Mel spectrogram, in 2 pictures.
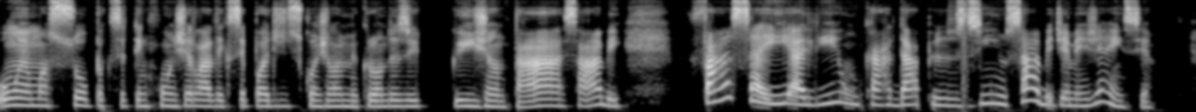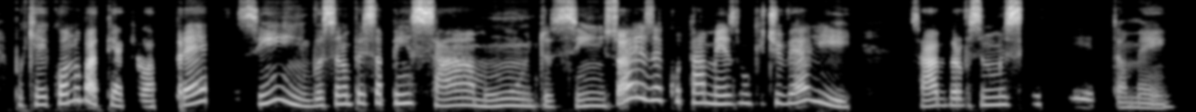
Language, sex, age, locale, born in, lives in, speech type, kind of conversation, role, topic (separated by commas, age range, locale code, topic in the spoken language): Portuguese, female, 25-29, pt-BR, Brazil, Spain, conversation, advice, advisor, Como você costuma esquecer de cuidar de uma alimentação saudável no dia a dia?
